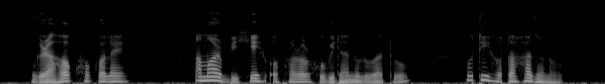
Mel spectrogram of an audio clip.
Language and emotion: Assamese, sad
